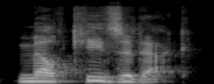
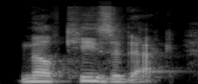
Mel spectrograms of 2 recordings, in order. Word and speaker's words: Melchizedek: And this final little point here, with Jupiter being called Tzedek and Regulus being called Melech, if you put the two of them together, that would be pronounced Melchizedek. Melchizedek.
